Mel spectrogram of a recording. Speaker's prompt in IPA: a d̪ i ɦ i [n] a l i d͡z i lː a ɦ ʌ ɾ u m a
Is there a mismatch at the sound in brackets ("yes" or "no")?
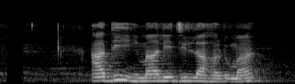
yes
